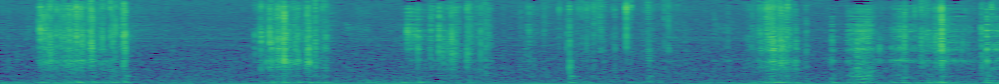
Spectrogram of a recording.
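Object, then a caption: Lump of polystyrene bead modeling foam. Fingertips and palms press, squish and rub a single solid, flattened lump of purple and green play foam (polystyrene bead modeling foam) resting on a white plate. Bursts of dense, bright crackling and fine ticking come and go over a soft low rumble, with quieter pauses between them.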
